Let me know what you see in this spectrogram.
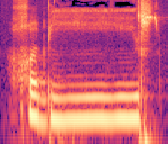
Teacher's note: تعملون خبیر، بی چار حرکہ لمبا، مدي عارض للسكون اور را ساکن لائٹ. باریک پڑھیں گے تو زبان کی صرف ٹپ یوز ہوگی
